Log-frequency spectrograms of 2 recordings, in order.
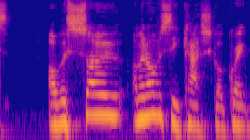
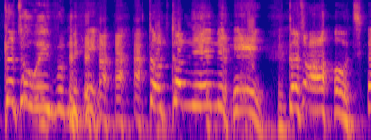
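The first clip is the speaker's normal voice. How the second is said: higher, laughing mock outrage; mock angry; 8 semitones higher, slower than usual. Retelling his mate's gym outburst, laughing mock anger. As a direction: ham up his disgusted gym mate. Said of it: "He was so angry".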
